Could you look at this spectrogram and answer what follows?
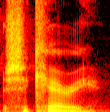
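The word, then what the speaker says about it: Sha'Carri: "My family has kept me grounded," Richardson, whose first name is pronounced Shakairi.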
